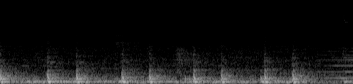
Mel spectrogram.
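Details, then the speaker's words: Normal heart sounds of a pet heard through a vet's stethoscope: steady low lub-dub beats at about 83 per minute, with soft music behind. "During these checks the vet will listen to your pet's heart with a stethoscope which is a tool to amplify the heart sounds. Through the stethoscope the beating of a normal heart makes a"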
